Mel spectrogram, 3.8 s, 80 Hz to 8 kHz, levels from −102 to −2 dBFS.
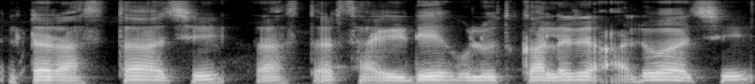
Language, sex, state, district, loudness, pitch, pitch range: Bengali, male, West Bengal, Dakshin Dinajpur, -20 LUFS, 115 Hz, 110-115 Hz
